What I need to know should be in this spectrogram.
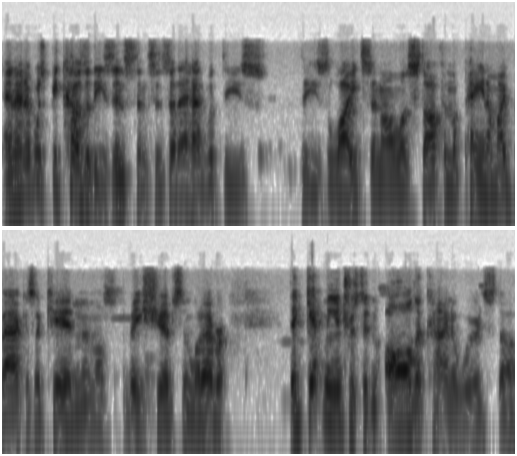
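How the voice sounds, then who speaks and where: A man with a fairly low voice, speaking at a fairly quick pace in an American accent. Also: ordinary pitch variation. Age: 60s. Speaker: UFO contactee. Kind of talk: interview. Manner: halting, repeating words.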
